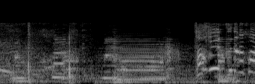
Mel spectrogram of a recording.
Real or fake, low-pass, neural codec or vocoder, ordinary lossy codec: fake; 7.2 kHz; codec, 44.1 kHz, 3.4 kbps, Pupu-Codec; none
